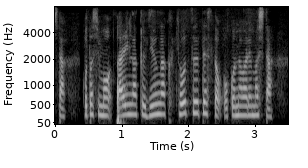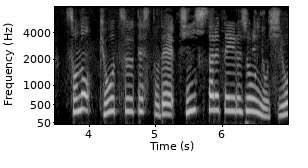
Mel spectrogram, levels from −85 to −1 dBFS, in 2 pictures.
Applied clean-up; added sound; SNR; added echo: neural mask model Resemble Enhance denoiser.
